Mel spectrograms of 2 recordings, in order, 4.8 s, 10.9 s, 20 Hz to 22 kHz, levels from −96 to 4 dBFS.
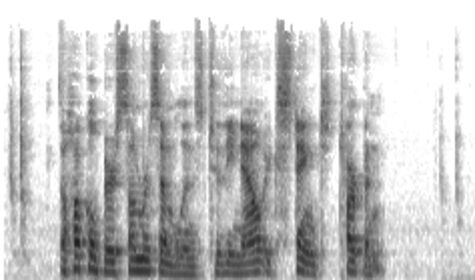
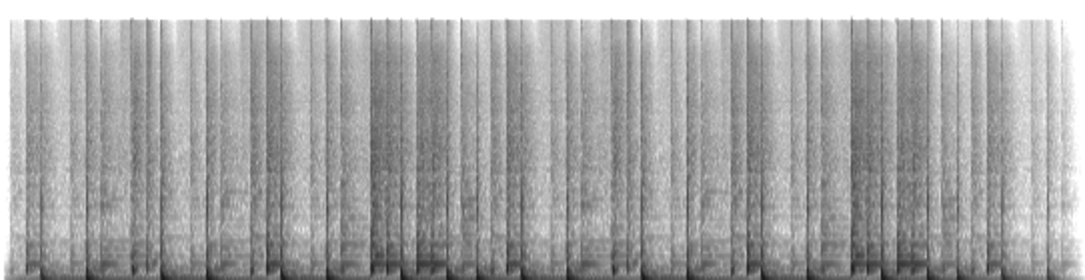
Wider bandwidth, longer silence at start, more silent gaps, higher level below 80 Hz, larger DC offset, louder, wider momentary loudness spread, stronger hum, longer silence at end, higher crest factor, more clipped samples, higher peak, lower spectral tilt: about the same, 16.5 kHz vs 16.5 kHz; about the same, 0.2 s vs 0.15 s; neither; second, -58 dBFS vs -20 dBFS; neither; about the same, -19 LUFS vs -21 LUFS; first, 14 LU vs 10 LU; neither; first, 0.95 s vs 0.3 s; about the same, 20 dB vs 18 dB; neither; about the same, -2 dBFS vs 0 dBFS; about the same, -4 dB/octave vs -5 dB/octave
